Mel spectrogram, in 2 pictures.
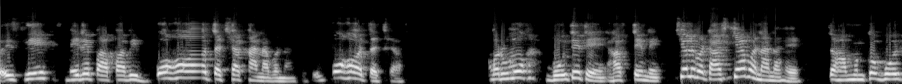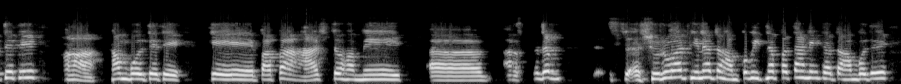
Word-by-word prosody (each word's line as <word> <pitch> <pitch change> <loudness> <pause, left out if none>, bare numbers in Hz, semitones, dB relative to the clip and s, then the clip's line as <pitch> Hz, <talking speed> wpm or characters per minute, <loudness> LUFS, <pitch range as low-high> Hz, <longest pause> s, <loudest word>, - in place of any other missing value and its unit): इसलिए 250 +6 0 0.2
मेरे 220 +4 +2
पापा 210 0 +1
भी 215 0 +2 0.2
बहुत 295 +1 +2
अच्छा 225 -1 0
खाना 185 -6 -3
बनाते 145 -2 -6
थे, - - -12
बहुत 295 -4 +2
अच्छा। - - -4 0.9
और 245 - +3
वो 305 +1 +2 0.3
बोलते 230 +8 +3
थे 190 -4 +3 0.2
हफ़्ते 195 +2 -1
में 165 -4 -1 0.2
"चलो 370 0 +2
बेटा, 280 -6 +1
आज 235 - -1
क्या 365 +1 +3
बनाना 210 - +1
है?" 135 -1 -2 0.3
तो 225 - +3
हम 205 +2 +1
उनको 225 +4 +1
बोलते 245 +5 +2
थे 310 +1 +2 0.3
हाँ, 200 -6 -1
हम 250 0 +2
बोलते 250 0 +3
थे 225 -3 +3
के, 225 +1 0
"पापा 220 +5 -1 0.3
आज 220 +1 -4
तो 255 - +3
हमें 225 -1 +1 0.3
अ, 195 - +2
आज 190 +1 0
तो" 265 +1 -10
जब 260 -3 -4 0.5
स 205 0 -2
शुरुआत 295 +6 +3
थी 295 - +4
ना, 315 - +4
तो 310 0 +1
हमको 240 +3 0
भी 290 - +3
इतना 290 +3 +2
पता 310 +2 +2
नहीं 295 -1 +1
था, 270 - +2
तो 255 -1 -1
हम 225 0 0
बोलते 265 +3 +3
थे, - - -2
235 Hz, 185 wpm, -10 LUFS, 210-280 Hz, 0.9 s, थी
